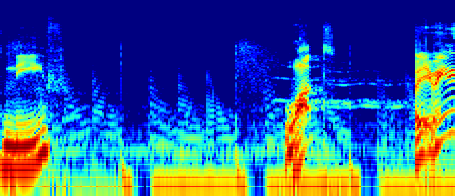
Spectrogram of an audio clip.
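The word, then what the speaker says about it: Niamh: It's like it's pronounced Siobhan or Nea. Nyama. Na. Nyama. Na. It's It's pronounced Nev.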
